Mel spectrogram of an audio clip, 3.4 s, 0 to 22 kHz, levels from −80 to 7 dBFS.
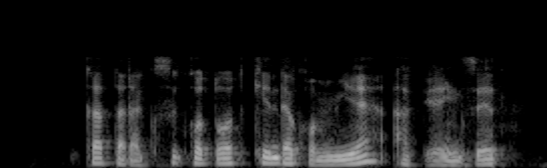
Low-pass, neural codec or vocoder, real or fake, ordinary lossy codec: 5.4 kHz; codec, 16 kHz, 4 kbps, FunCodec, trained on LibriTTS, 50 frames a second; fake; none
